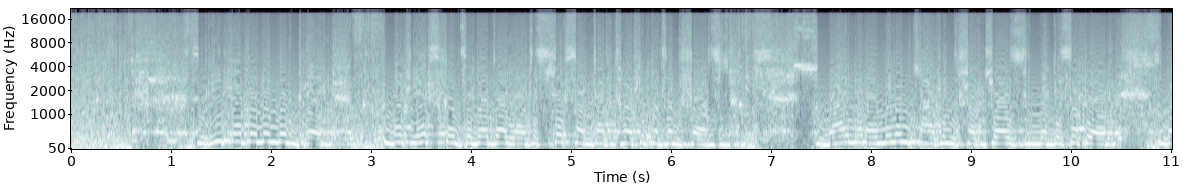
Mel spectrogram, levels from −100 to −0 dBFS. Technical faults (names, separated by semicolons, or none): signed and unsigned mixed up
